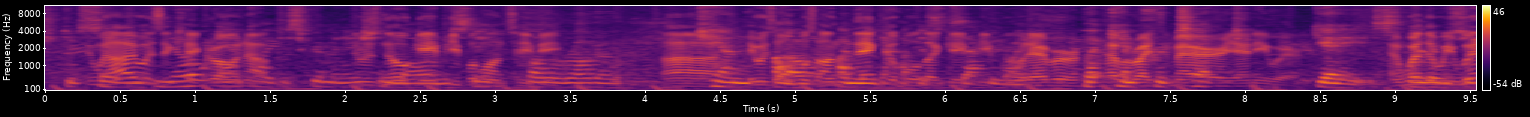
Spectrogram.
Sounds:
Music, Speech, Male speech, monologue, woman speaking

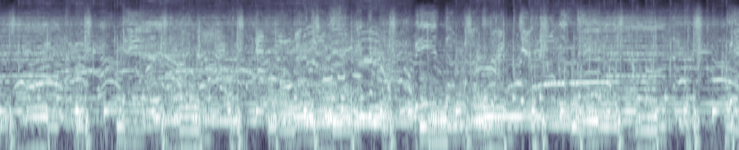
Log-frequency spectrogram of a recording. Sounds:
Music, Speech

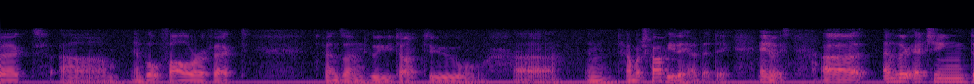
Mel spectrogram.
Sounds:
Speech

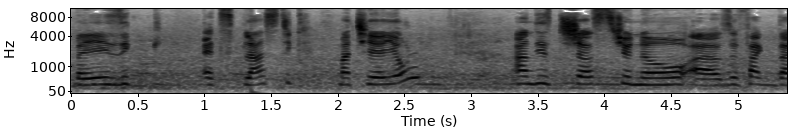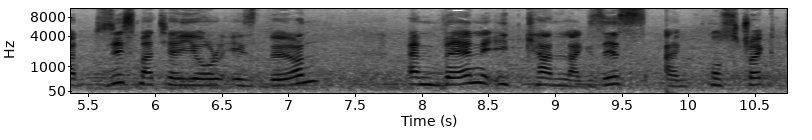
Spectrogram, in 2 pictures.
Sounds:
Speech

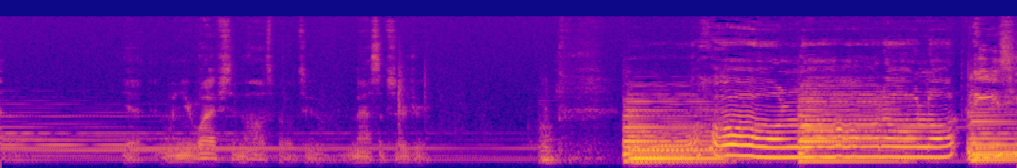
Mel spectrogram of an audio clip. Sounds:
Keyboard (musical), Musical instrument, Piano, Music

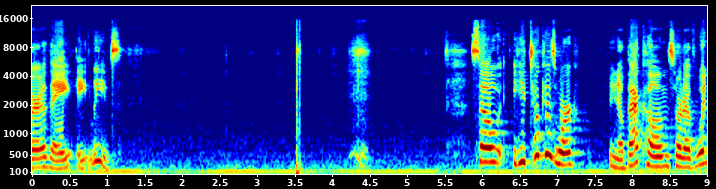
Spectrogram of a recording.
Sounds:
Speech

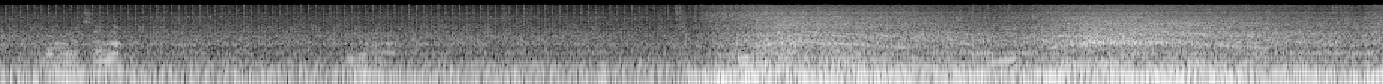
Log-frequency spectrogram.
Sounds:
Engine, Car, Vehicle, Medium engine (mid frequency), Speech

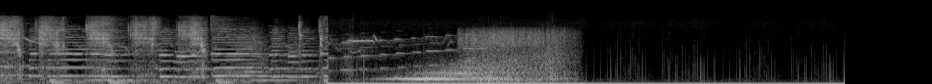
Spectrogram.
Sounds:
Music

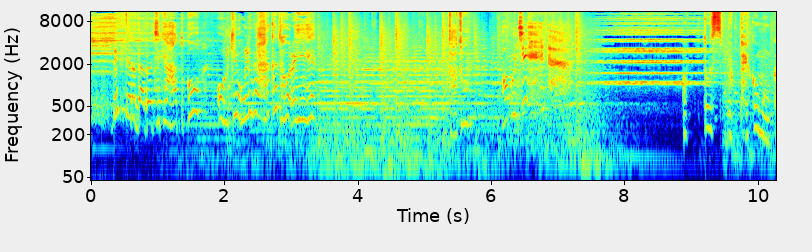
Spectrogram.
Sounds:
Music, Scary music, Speech

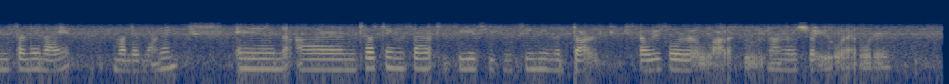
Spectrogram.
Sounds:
Speech

